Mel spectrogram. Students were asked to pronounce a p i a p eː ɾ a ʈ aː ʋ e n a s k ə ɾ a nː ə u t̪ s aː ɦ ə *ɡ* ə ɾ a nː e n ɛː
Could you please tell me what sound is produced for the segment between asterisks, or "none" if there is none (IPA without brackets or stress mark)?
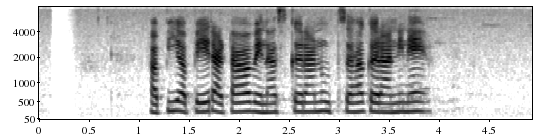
k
